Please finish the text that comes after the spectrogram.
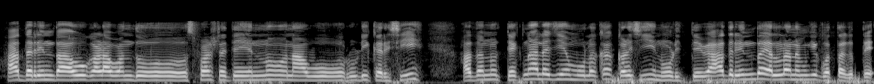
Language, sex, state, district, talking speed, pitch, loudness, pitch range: Kannada, male, Karnataka, Raichur, 110 wpm, 205 Hz, -15 LUFS, 195-220 Hz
